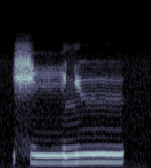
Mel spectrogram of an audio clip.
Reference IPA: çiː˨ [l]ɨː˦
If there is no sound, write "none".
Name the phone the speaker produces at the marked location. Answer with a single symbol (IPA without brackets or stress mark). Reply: lʲ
